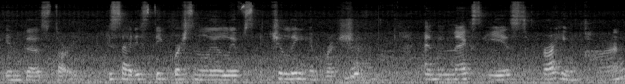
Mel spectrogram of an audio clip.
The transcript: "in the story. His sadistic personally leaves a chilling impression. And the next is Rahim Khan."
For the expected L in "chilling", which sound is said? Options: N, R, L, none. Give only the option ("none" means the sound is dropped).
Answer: L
